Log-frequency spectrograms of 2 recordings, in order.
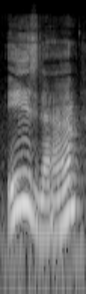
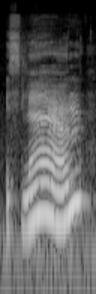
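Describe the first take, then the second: First: "Islam" slowly, with a long, loud "IZ"; drawn-out "IZ-lam", weight on the front; first-syllable stress. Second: "Islam" slowly, with a long, loud "lam" that rises; drawn-out "is-LAM", rising at the end; second-syllable stress. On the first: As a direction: lean hard on the start of "Islam". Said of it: "the stress is placed over here". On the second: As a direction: lean hard on the end of "Islam". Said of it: "here the stress is over here". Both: Shown as a demonstration.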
